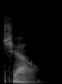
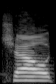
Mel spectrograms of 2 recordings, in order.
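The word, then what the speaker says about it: Chau: I think it's pronounced Chow.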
